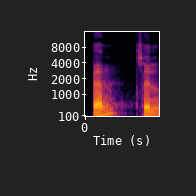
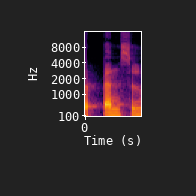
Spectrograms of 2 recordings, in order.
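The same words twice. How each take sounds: First: पेन, सिल with a clear gap between the parts; two separate syllables. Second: Said in the usual way. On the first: Shown as a demonstration. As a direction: break pencil into पेन and सिल. (पेन और सिल अलग-अलग बोलकर) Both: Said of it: "दो syllable हुए".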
